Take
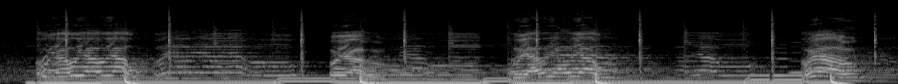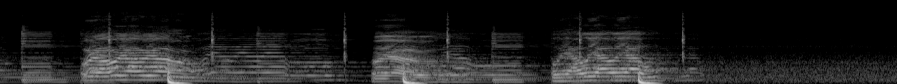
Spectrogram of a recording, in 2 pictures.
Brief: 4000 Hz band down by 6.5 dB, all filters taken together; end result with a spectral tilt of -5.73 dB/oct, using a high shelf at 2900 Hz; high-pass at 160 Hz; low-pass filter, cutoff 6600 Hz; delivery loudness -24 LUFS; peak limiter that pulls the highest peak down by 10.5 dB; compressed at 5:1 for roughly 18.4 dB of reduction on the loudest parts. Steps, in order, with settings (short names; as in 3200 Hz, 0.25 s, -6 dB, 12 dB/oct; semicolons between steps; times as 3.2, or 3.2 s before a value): HPF 160 Hz; LPF 6600 Hz; high shelf 2900 Hz -3.5 dB; bell 4000 Hz -5.5 dB; compressor 5:1, threshold -40 dBFS; gain +21.5 dB; limiter -14.5 dBFS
